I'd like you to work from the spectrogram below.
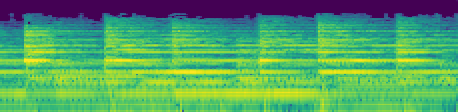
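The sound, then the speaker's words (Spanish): Church bells ring out from village churches across a province, tolled in protest over rural depopulation. Bright, ringing strikes repeat at a steady pace, their metallic tones sustaining and overlapping, with no voices. “Y así han sonado las campanas en muchos de los pueblos de la provincia.”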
